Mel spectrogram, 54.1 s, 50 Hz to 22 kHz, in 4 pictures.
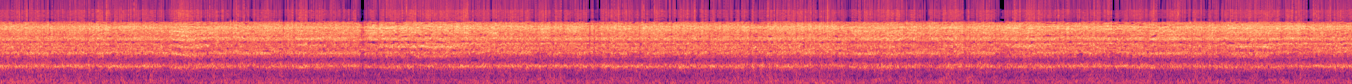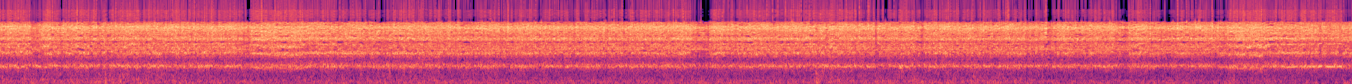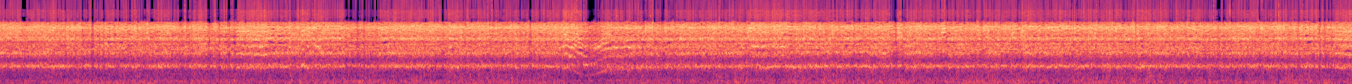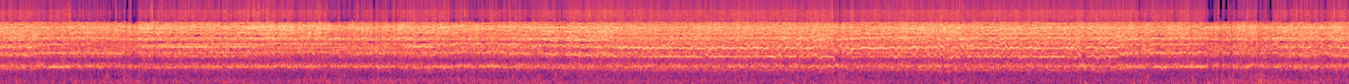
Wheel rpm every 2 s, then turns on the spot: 230, 230, 220, 230, 230, 230, 220, 240, 230, 240, 230, 230, 230, 230, 230, 230, 210, 210, 230, 240, 230, 220, 230, 210, 210, 210, 220.
none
